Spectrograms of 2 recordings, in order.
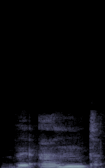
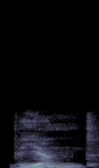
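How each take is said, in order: First: The words are kept apart with no y glide. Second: The words are joined with a y glide. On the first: The speaker calls it wrong. "Au lieu de dire" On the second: The speaker calls it right. "il est mieux de dire"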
